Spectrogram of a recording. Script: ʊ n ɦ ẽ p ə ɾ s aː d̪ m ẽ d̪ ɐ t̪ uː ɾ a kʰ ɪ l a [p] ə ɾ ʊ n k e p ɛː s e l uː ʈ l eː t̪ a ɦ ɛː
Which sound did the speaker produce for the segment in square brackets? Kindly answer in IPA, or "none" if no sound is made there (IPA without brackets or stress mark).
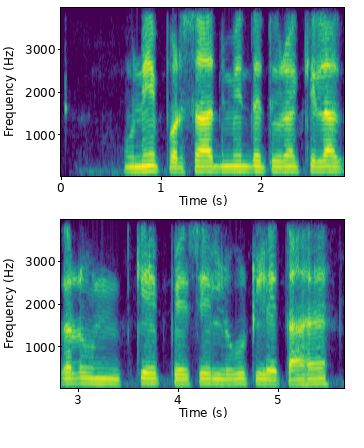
k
